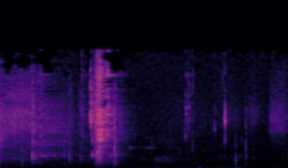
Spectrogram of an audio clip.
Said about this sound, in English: So, yeah, what I'm doing is now I'm just giving things a rinse, making sure there's no food stuck on them, and loading my little countertop dishwasher.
